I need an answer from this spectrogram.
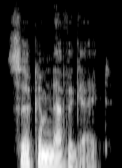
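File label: "circumnavigate", English, Australian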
